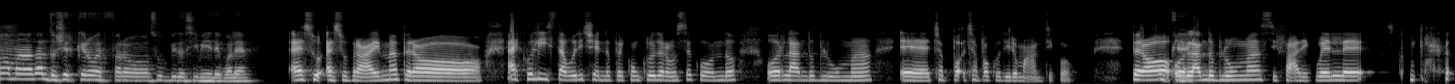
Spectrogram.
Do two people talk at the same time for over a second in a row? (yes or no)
no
